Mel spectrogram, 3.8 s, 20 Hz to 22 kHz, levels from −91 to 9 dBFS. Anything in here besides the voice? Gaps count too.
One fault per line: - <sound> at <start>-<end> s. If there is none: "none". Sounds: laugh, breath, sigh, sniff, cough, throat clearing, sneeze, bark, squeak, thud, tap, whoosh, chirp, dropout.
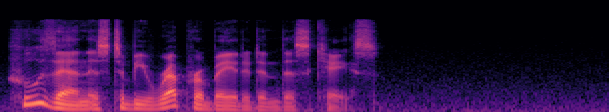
none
